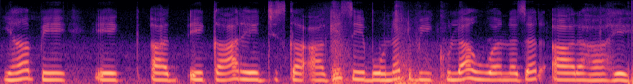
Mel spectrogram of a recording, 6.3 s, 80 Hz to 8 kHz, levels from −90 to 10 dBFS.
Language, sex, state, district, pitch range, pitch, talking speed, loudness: Hindi, female, Rajasthan, Jaipur, 230-245 Hz, 235 Hz, 160 wpm, -13 LUFS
